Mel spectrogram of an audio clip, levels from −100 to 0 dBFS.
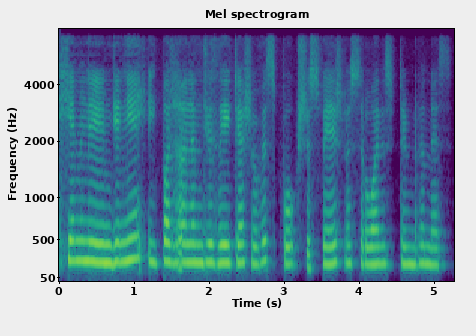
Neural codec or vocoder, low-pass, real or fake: codec, 16 kHz, 0.5 kbps, FunCodec, trained on Chinese and English, 25 frames a second; 7.2 kHz; fake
